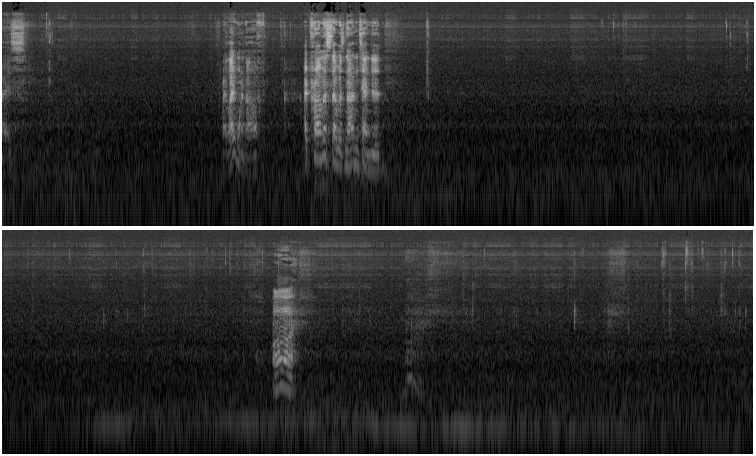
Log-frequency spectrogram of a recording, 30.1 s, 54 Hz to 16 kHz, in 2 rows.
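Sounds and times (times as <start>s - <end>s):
low steady hum: 0.0s - 30.0s
man chewing banana: 14.4s - 20.4s, 24.0s - 30.0s.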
